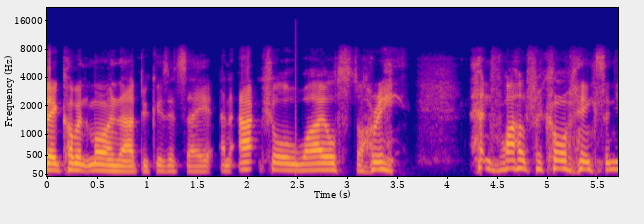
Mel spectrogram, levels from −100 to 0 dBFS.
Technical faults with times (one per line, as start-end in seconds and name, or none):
0.00-0.03 microphone overload
0.03 microphone volume stepped down
1.02 microphone volume stepped down
2.49 block of digital silence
